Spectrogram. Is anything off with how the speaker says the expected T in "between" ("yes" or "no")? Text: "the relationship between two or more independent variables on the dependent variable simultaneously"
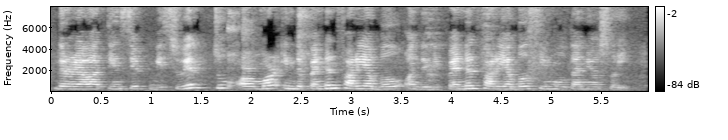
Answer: yes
